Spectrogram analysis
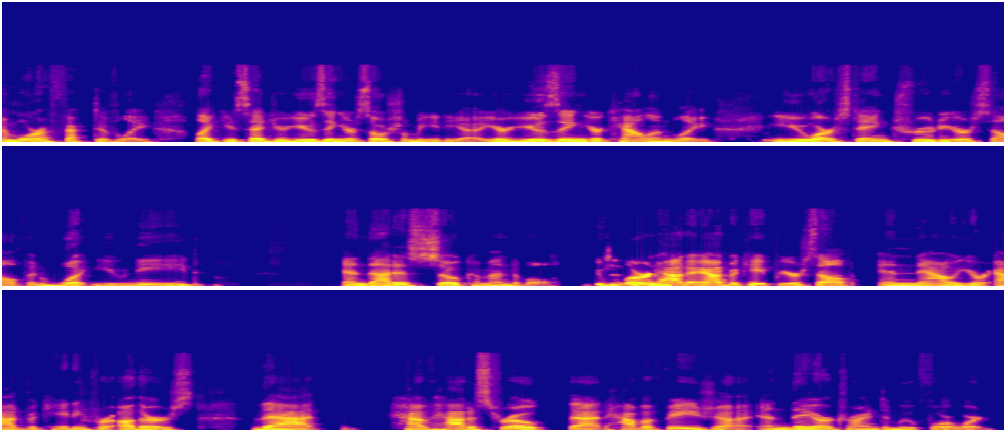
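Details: Adult woman speaking; normal speech.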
